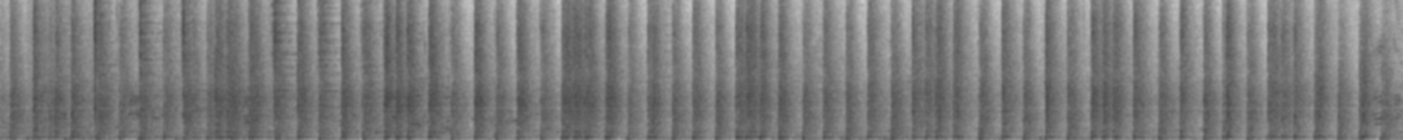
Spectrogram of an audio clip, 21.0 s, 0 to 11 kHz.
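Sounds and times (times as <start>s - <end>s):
marching drums beating: 0.0s - 21.0s.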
